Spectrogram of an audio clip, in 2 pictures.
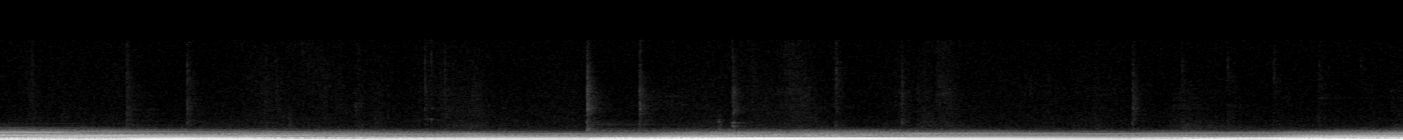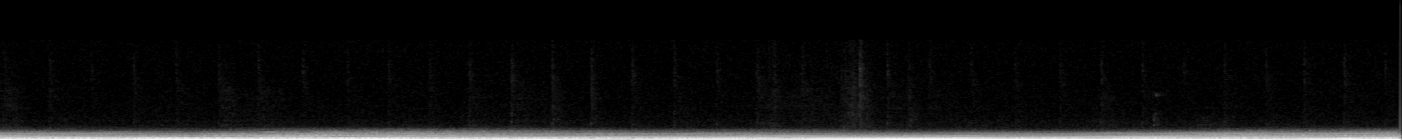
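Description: Gongs ringing in long, low, overlapping tones that swell and fade, with fresh strokes about a second in and at about six seconds.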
